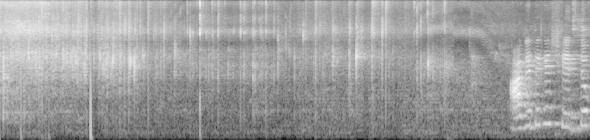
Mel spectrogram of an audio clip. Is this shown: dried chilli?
yes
